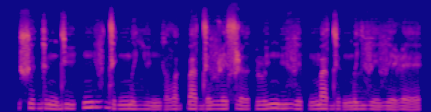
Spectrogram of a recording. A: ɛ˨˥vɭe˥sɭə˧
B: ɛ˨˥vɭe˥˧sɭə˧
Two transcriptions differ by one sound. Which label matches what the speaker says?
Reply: A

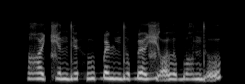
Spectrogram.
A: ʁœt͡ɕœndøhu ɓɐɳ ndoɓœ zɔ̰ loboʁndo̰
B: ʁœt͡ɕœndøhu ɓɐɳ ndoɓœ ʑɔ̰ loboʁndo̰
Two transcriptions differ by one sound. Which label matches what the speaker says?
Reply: B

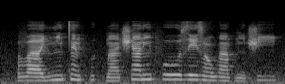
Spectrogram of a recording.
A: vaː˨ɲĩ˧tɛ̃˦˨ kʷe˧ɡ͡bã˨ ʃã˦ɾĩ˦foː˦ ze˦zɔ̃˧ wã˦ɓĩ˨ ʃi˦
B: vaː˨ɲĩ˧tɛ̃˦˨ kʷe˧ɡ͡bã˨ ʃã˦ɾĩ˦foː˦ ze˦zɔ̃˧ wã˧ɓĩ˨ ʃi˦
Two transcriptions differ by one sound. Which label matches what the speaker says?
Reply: B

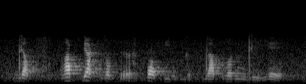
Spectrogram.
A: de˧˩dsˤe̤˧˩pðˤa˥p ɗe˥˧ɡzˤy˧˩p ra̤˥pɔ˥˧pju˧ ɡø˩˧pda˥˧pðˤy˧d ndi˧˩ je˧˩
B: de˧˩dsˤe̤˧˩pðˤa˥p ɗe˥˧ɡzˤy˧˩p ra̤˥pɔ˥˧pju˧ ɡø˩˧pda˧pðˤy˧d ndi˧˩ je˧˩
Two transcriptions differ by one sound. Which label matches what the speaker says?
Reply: B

